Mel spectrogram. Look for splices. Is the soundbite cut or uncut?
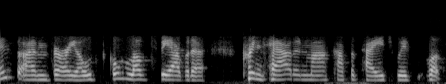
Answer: uncut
